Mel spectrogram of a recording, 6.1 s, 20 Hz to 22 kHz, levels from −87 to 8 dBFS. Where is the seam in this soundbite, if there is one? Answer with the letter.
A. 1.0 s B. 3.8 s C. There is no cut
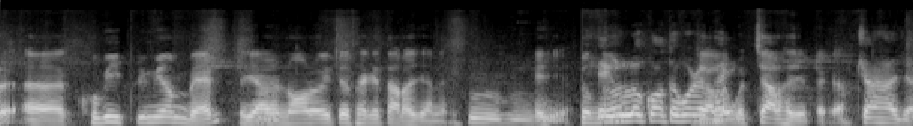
B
